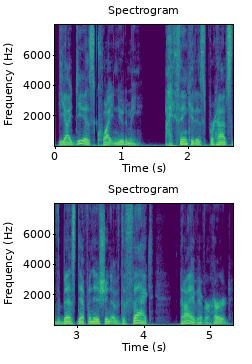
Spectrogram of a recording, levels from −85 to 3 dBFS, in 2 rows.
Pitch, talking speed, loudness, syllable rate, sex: 105 Hz, 245 wpm, -17 LUFS, 6.4 syllables/s, male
